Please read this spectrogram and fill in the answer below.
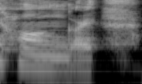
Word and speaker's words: hungry: UN n'a prononcé comme un, faut prononcer H là, ou vient gagner hungry. Hungry. Faut prononcer H là. Hungry. Par contre, ça c'est ang. A N n'a pas son N là, à cause GM vient gagner angry. Angry, pas hungry.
